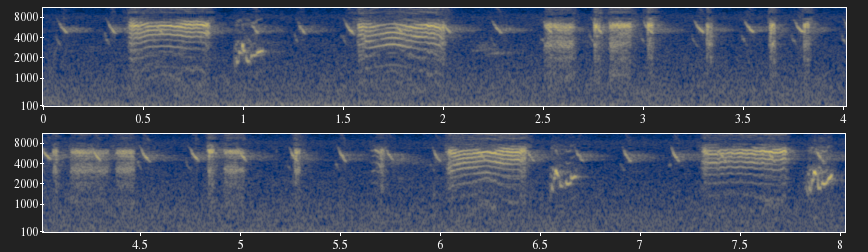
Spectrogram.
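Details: Zitting cisticola (cici padi) song kept as a master track for teaching songbirds: repeated wavy, buzzy high phrases interleaved with crisp ticks and short falling chirps, irregular rhythm.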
